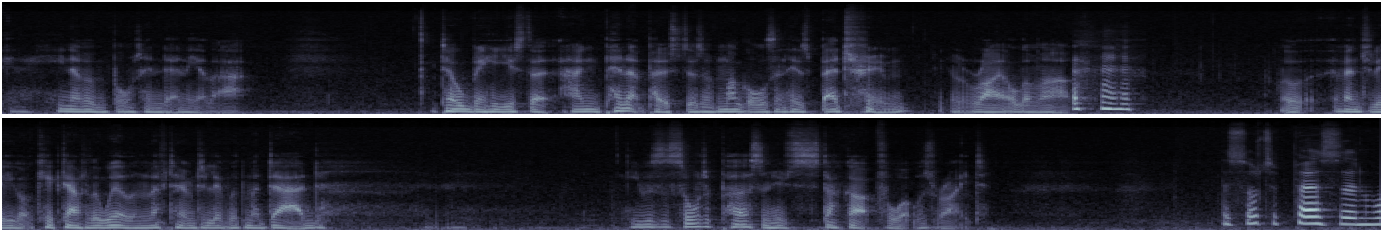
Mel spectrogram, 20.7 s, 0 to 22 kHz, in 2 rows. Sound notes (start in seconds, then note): 8.0 Aquila laughs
